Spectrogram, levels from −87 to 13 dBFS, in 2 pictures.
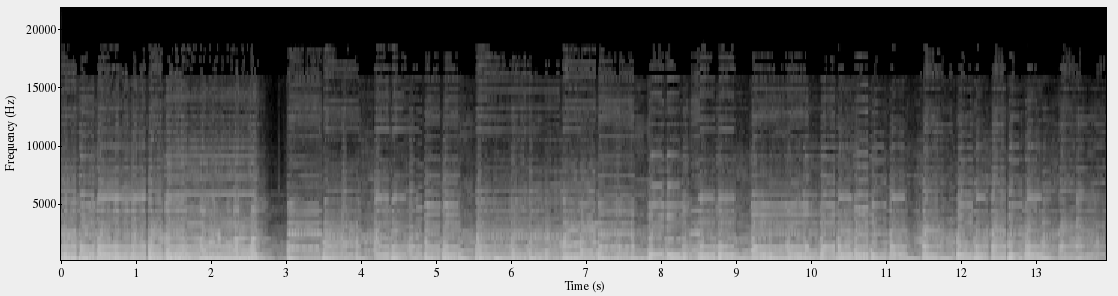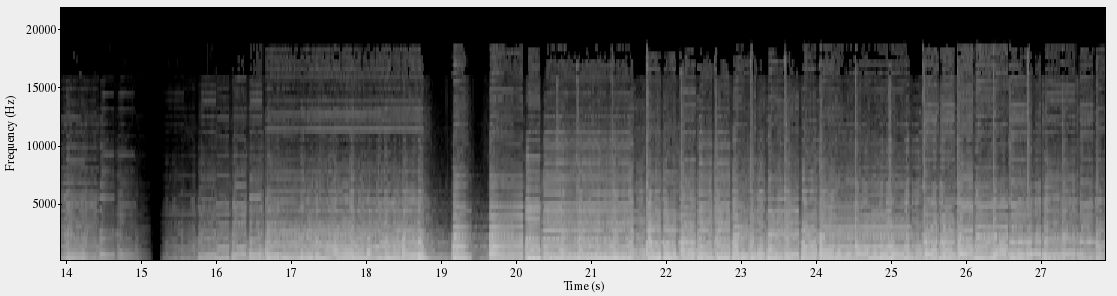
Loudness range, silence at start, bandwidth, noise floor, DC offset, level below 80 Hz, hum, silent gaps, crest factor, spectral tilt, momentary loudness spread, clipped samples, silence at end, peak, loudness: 6 LU; 0 s; 18.5 kHz; -35 dBFS; under 0.1%; -24 dBFS; none; none; 14 dB; -5.5 dB/octave; 6 LU; under 0.1%; 0 s; 0 dBFS; -14 LUFS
